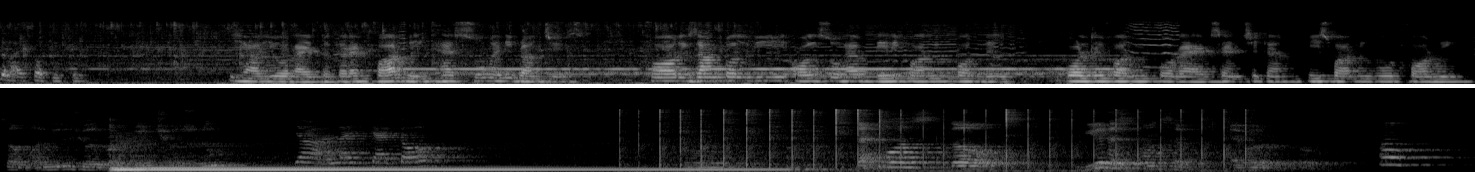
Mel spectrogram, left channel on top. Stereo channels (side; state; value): both; different; correlation 0.01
